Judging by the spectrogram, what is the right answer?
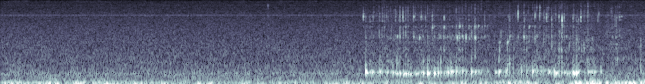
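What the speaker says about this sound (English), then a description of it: "Let's put a little bit of cold water in it." Cold water poured into a pot of freshly perked coffee outdoors to settle the grounds, a soft splashing pour starting midway over quiet background hiss, with no talk.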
